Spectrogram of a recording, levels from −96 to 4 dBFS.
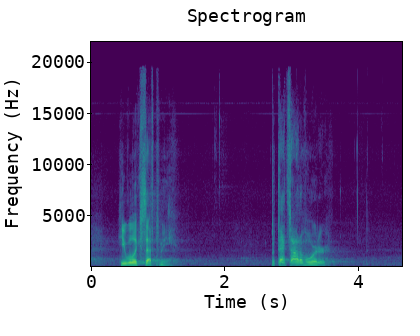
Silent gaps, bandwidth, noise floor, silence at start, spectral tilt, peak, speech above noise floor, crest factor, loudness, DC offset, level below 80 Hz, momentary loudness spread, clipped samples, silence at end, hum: none; 19.5 kHz; -66 dBFS; 0.45 s; -4 dB/octave; -8 dBFS; 39 dB; 22 dB; -28 LUFS; under 0.1%; -74 dBFS; 19 LU; under 0.1%; 1.1 s; 60 Hz at -70 dBFS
